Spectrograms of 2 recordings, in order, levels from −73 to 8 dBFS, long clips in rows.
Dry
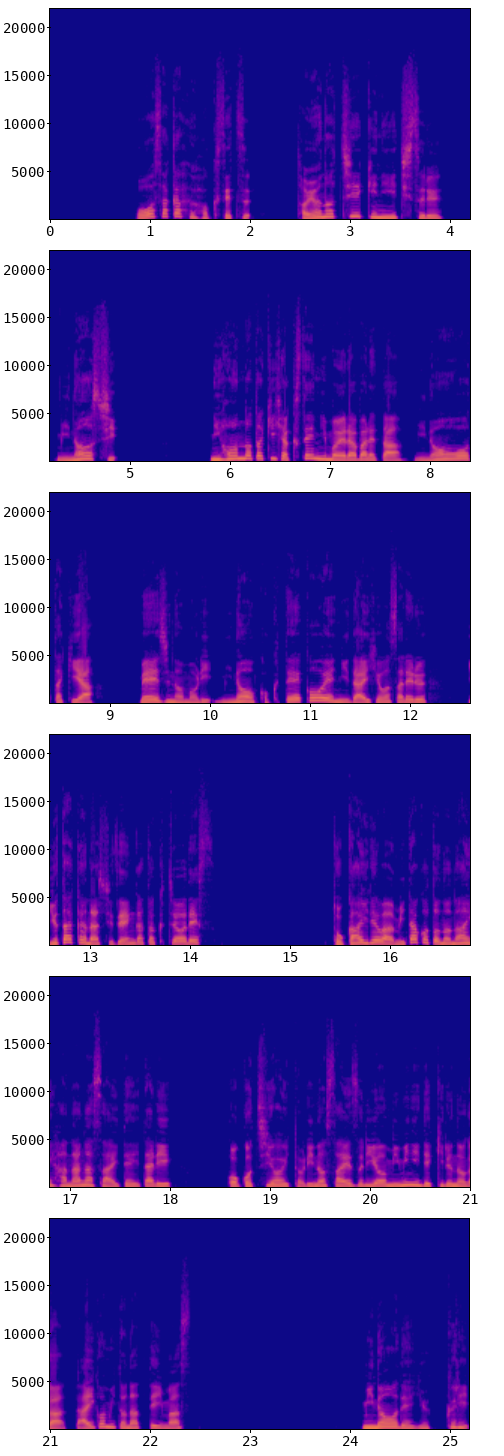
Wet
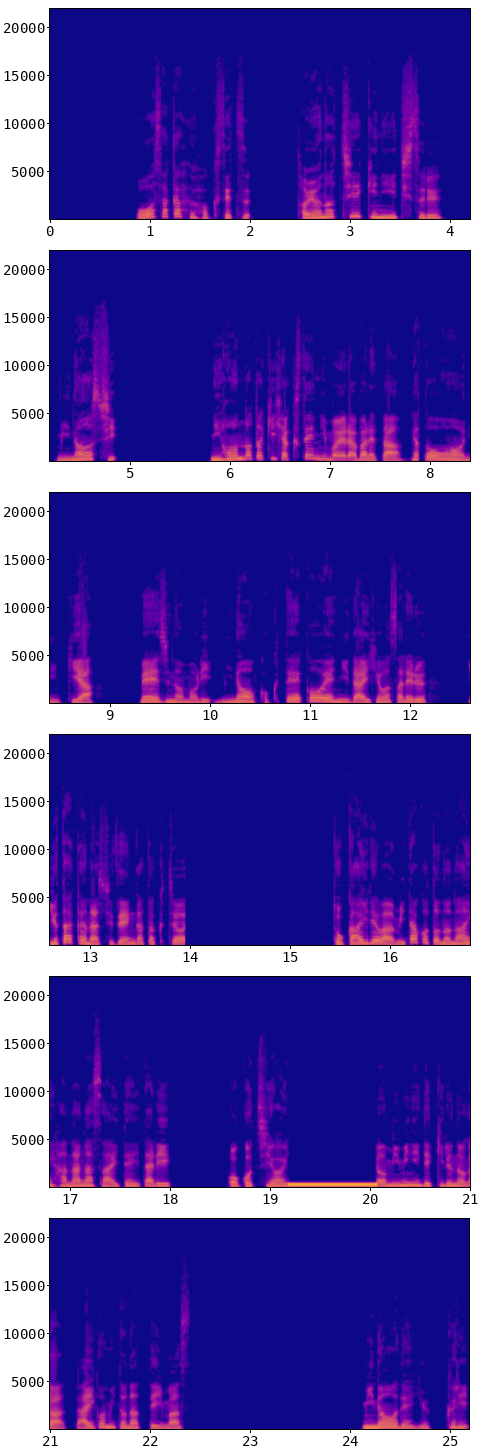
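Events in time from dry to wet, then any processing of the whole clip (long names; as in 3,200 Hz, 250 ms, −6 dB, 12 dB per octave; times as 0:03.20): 0:06.11–0:07.24: meter weighting curve A
0:07.78–0:08.55: reverse
0:13.94–0:15.46: fade in quadratic
0:19.17–0:20.06: beep over 328 Hz −7.5 dBFS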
